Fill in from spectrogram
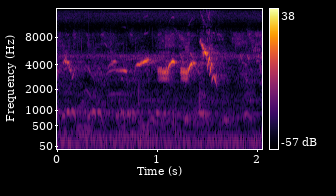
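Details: Double-collared seedeater (coleiro) singing strongly in a town square: a quick run of high, sweet whistled notes and sharp downslurred chips forming one bright phrase, with faint background hum.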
